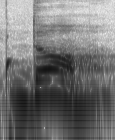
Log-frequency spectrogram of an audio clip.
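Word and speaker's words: dem: the word them most people would just say Dom to this word as well for example for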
